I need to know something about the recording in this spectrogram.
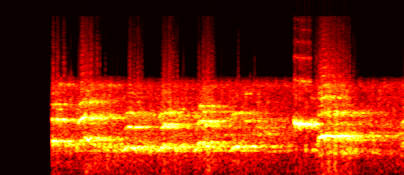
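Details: Two huskies of the same age, a female and a male, flirting and playing together; harmonic whining yodels and warbling howl-like 'talking' sounds, rising and falling continuously, with a sharper yip-like burst near the end.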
